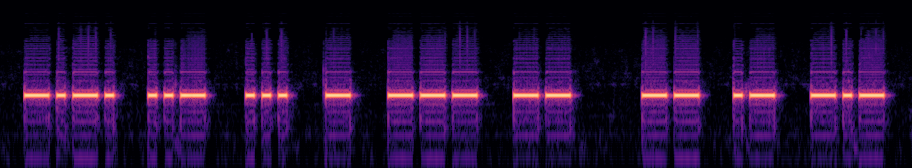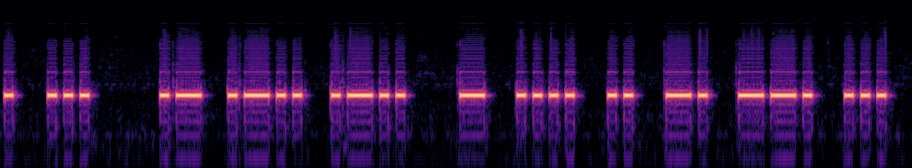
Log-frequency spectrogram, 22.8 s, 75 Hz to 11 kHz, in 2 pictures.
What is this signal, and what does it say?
Morse code, heard as a keyed tone, about 12 wpm, spaced as for 10 wpm, 650 Hz. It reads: CUSTOM MAKES ALL THINGS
